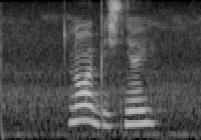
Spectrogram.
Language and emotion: Russian, neutral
